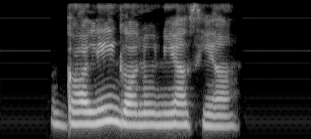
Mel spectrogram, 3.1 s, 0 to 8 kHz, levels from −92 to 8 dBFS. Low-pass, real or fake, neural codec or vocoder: 7.2 kHz; fake; vocoder, 22.05 kHz, 80 mel bands, HiFi-GAN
